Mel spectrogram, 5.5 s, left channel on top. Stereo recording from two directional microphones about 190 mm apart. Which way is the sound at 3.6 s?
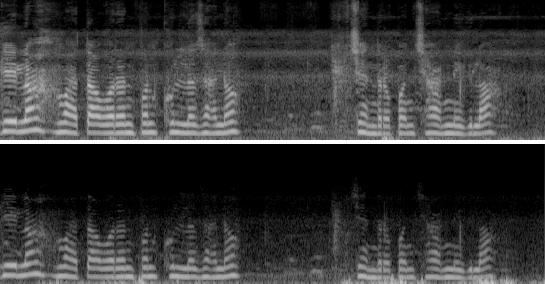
20° left (ahead or behind).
